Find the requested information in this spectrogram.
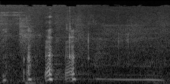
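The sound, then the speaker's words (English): A dog makes a few quick, quiet yips followed by a longer, steady whine, fairly soft, with no clear talking over it. “The dog is what's getting it. It sounds like he might want something.”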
